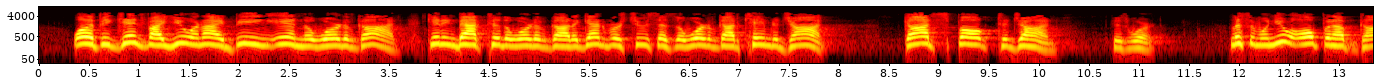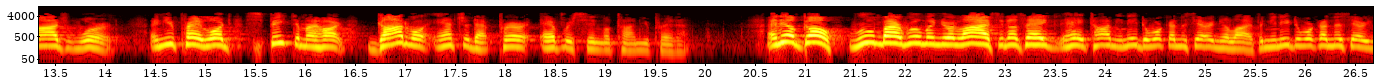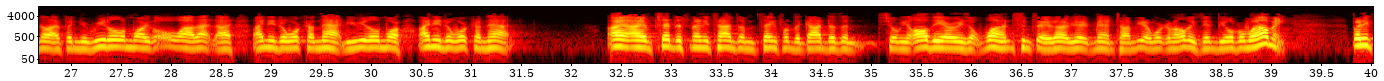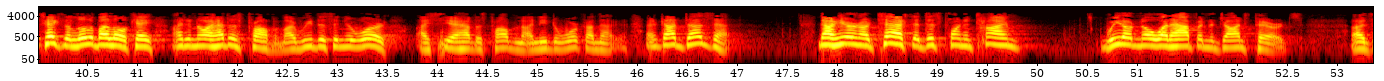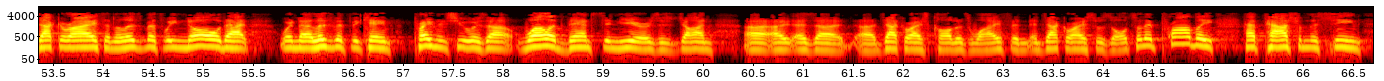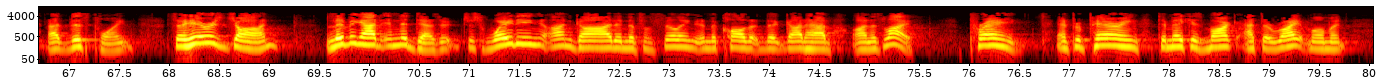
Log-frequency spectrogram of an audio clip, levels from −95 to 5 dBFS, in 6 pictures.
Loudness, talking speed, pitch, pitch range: -23 LUFS, 225 wpm, 180 Hz, 160-210 Hz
